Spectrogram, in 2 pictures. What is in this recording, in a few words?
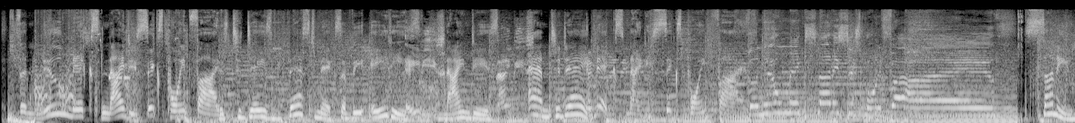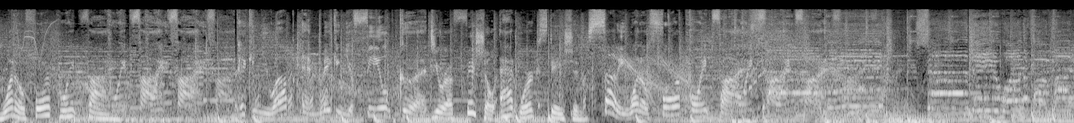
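voice over ac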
